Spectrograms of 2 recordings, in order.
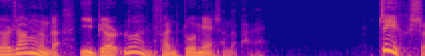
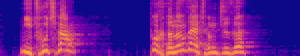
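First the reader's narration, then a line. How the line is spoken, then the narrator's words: Anxious loud shout. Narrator (Chinese): 阿生一看急了，大声地嚷道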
